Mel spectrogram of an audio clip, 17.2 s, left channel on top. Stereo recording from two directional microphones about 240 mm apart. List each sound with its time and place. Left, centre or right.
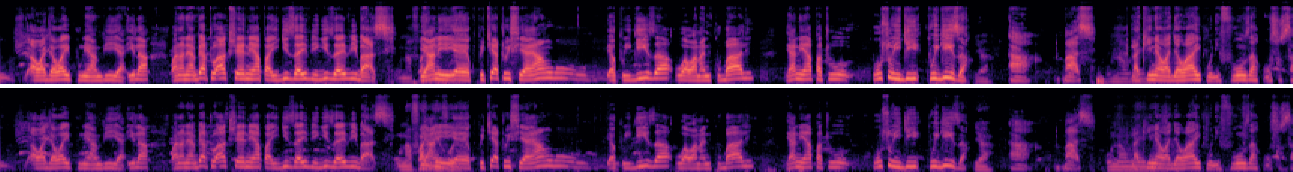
0.3 s speech: left
5.3 s speech: centre
5.6 s speech: left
